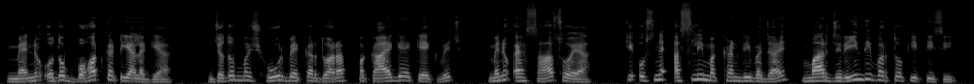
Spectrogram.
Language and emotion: Punjabi, disgusted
